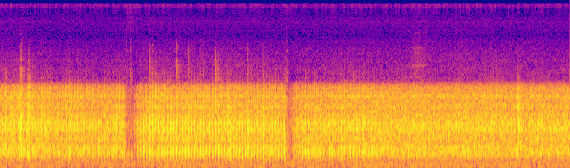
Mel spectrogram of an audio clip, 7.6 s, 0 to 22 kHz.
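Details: Cobra 2000 GTL CB radio on an aerial, receiving after first showing no receive: steady hiss of received signal with two brief dropouts, audio coming through cleanly; the receiver is working normally.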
